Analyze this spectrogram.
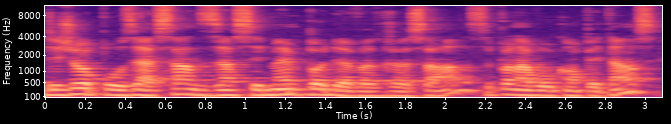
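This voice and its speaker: A man's fairly high voice at a very fast pace, ordinary pitch variation, audible room echo and noticeable background noise. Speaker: podcast columnist. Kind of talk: casual chat.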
